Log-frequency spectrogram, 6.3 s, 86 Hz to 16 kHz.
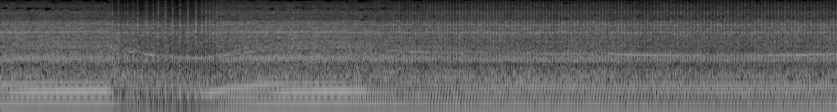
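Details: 2016 Echo PB-265 blower with a 25.4cc two-stroke engine: revs dip and climb once, then settle into a smooth, even high drone. Normal running.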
